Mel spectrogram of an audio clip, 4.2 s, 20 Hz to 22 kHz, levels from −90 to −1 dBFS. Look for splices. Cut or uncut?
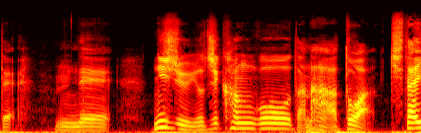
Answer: uncut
